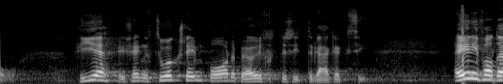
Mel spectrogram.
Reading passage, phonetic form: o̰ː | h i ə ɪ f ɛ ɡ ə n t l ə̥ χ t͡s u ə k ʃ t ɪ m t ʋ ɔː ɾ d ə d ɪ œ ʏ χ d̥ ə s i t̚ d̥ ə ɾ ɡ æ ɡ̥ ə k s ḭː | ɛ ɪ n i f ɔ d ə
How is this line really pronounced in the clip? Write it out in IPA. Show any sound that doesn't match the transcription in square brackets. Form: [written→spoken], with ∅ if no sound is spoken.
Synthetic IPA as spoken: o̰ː | h i ə ɪ [f→ʃ] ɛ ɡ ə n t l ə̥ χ t͡s u ə k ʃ t ɪ m t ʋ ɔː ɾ d ə [d→b] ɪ œ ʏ χ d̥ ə s i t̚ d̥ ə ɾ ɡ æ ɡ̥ ə k s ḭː | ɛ ɪ n i f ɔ d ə

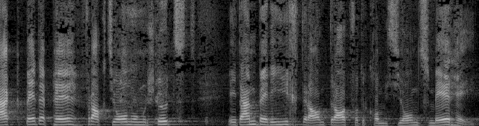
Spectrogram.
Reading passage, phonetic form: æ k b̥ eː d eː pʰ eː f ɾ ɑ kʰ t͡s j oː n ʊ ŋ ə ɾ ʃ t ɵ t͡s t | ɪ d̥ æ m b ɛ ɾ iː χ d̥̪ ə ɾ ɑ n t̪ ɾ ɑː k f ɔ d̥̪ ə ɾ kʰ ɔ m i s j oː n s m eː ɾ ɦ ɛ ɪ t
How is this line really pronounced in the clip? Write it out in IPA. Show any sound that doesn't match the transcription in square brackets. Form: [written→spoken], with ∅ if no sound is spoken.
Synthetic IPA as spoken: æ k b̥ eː d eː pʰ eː f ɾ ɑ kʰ t͡s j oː n ʊ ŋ ə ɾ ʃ t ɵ t͡s t | ɪ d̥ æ m b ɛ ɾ iː χ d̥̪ ə ɾ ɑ n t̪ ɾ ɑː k f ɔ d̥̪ ə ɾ kʰ ɔ m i s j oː n s m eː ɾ ɦ ɛ ɪ t

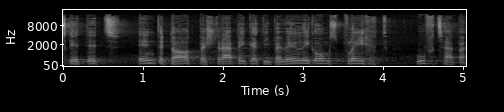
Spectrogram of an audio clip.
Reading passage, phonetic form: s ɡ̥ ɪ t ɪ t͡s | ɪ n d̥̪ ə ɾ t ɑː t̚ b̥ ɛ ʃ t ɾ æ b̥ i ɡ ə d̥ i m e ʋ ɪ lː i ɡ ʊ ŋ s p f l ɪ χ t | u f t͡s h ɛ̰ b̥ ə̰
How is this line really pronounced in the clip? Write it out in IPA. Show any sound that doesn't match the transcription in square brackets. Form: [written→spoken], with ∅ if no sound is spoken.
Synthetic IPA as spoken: s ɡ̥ ɪ t ɪ t͡s | ɪ n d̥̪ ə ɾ t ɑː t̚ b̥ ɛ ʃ t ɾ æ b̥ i ɡ ə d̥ i [m→b] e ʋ ɪ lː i ɡ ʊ ŋ s p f l ɪ χ t | u f t͡s h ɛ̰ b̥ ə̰

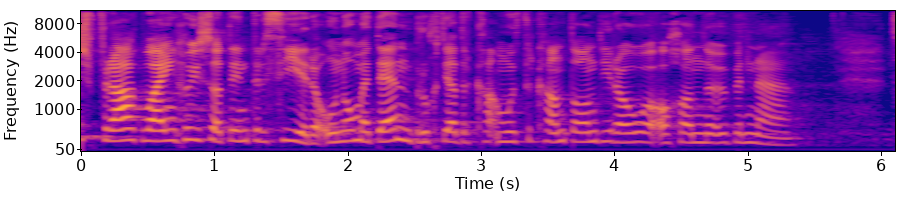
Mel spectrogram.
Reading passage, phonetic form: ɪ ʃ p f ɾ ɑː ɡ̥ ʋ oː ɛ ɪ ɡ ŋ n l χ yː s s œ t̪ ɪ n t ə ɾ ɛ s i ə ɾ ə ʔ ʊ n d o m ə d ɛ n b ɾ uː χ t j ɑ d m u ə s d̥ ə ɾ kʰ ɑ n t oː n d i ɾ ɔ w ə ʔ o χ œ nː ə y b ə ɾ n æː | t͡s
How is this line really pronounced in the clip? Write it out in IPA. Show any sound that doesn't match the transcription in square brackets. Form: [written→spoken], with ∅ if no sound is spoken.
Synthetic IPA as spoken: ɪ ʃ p f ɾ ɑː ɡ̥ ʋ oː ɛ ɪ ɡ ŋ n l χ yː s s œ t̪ ɪ n t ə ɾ ɛ s i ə ɾ ə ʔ ʊ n [d→n] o m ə d ɛ n b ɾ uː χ t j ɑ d m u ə s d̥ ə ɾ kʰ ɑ n t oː n d i ɾ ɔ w ə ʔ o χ œ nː ə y b ə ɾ n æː | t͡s

